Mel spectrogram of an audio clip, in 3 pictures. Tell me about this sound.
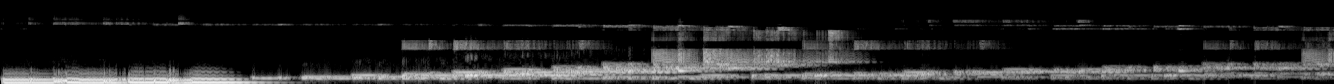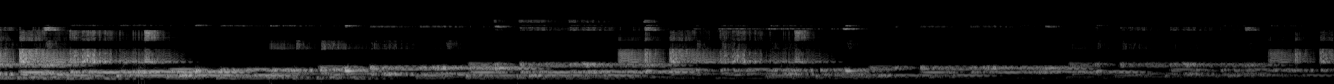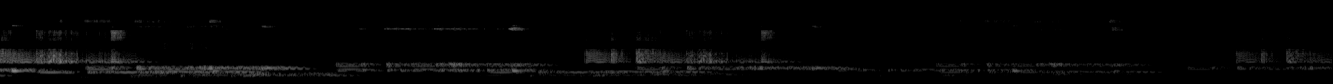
DISTOPIA LOOPZ 016 120 BPM
DISTOPIA LOOPZ PACK 01 is a loop pack. the tempo can be found in the name of the sample (80, 100 or 120) . Each sample was created using the microtonic VST drum synth with added effects: an amp simulator (included with Cubase 5) and Spectral Delay (from Native Instruments). Each loop has a long spectral delay tail and has quite some distortion. The length is an exact amount of measures, so the loops can be split in a simple way, e.g. by dividing them in 2 or 4 equal parts.
distortion, bpm, delay, loop, rhytmic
